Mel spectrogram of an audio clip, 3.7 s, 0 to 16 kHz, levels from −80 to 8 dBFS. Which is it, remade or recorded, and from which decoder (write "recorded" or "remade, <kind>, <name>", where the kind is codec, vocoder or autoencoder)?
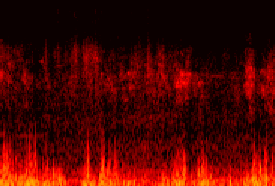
recorded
